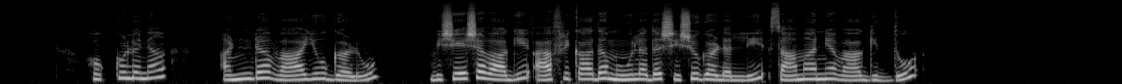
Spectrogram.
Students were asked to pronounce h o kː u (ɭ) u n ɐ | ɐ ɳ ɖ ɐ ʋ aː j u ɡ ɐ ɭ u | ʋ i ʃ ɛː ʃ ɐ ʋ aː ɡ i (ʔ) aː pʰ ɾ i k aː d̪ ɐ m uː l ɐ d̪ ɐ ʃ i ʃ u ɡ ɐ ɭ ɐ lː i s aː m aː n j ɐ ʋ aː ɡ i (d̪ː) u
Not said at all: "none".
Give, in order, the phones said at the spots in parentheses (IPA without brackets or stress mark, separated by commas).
ɭ, ʔ, d̪ː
